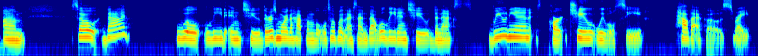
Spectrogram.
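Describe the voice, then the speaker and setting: A woman hosting a podcast, recapping in casual chat, animated, acting out what others said. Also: medium pitch, unhurried, vocal fry, no room sound, clean studio sound. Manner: animated, acts out quotes, frequent "like". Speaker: podcast host.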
